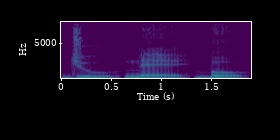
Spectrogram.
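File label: "junebo", concatenated syllables; Affixing experiment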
